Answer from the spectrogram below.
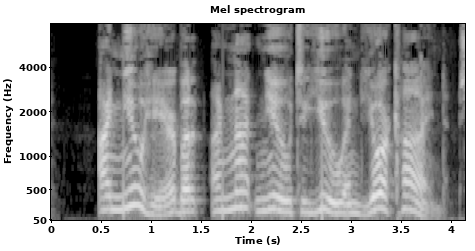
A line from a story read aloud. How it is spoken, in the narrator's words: shouted McMurdo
